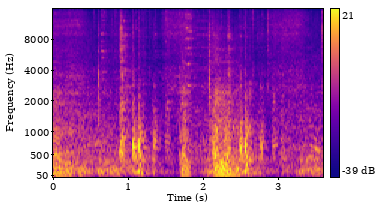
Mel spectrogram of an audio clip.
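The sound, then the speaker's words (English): A huge factory stamping press pounds in a steady rhythm, relentlessly stamping out metal parts, with loud metallic thuds and clanks repeating about every second over a constant mechanical rumble and hiss. “The factory is full of these huge presses just relentlessly stamping out parts.”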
